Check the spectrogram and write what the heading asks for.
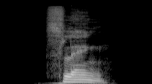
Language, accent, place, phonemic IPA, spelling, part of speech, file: German, Germany, Berlin, /slɛŋ/, Slang, noun, De-Slang.ogg
- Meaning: slang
